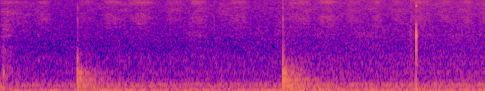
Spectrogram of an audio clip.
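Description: Stylus writing on the glass face of an interactive touchscreen board: faint strokes with two short taps about a second apart.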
